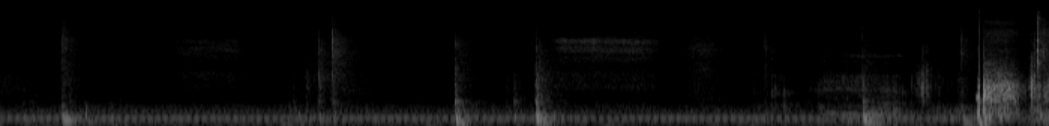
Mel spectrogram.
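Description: Scattered light knocks and clatters of a clear plastic storage case being handled, with a louder clattering scrape near the end, over a steady low hum.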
